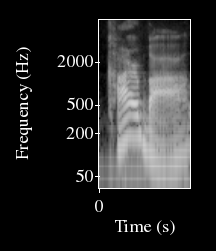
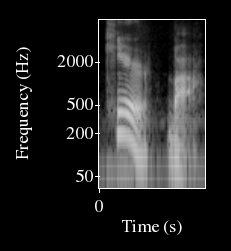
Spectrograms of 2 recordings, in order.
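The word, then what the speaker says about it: קִרְבָּהּ: Not karba, like Malka, her king, but kirba.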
